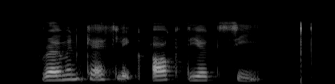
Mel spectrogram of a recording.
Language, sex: English, female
